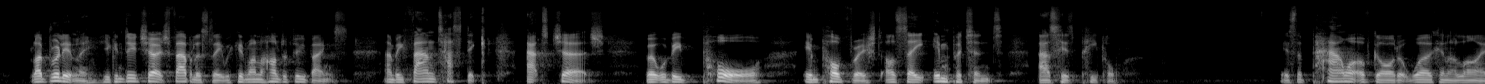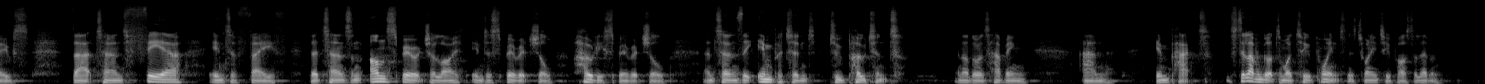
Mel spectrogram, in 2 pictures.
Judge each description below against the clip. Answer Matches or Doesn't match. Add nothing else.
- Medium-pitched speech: Doesn't match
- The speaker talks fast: Doesn't match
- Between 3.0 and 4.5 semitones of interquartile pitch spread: Doesn't match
